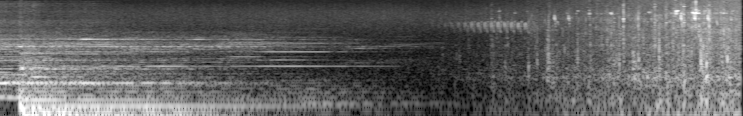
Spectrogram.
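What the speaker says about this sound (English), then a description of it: "we watch a horse-drawn carriage pulled by two well-kept hackney horses" A carriage pulled by two well-kept hackney horses, with a clip-clop of hooves rising gradually after a fading low rumble, soft and somewhat distant, no talk.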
